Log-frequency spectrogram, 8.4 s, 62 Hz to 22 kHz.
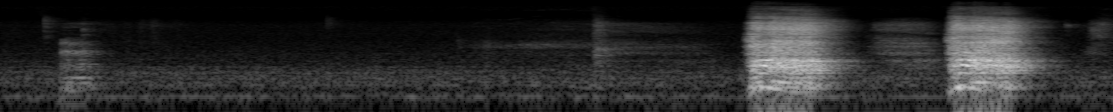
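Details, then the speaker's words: Adult man sneezing repeatedly before sniffing pepper, recorded 26 August 2020 while already sneezing a lot that day: two loud, explosive sneezes about 1.5 seconds apart, each preceded by a sharp intake, described as coming "from my toes." "loud they're loud today that's a big one oh god that comes from my toes all the way up"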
